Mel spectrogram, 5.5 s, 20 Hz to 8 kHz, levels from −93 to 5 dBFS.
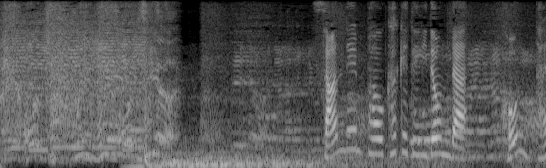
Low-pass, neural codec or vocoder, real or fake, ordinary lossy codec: none; none; real; none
